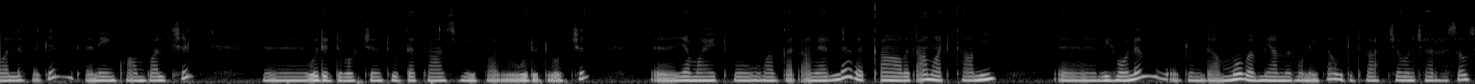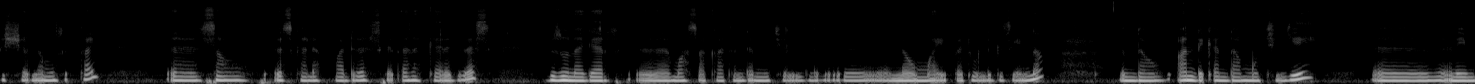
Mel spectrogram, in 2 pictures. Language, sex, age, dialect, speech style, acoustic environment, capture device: Amharic, female, 25-34, Ethiopia - Addis Ababa, relaxed; focused, silence, mobile / Linux / Chrome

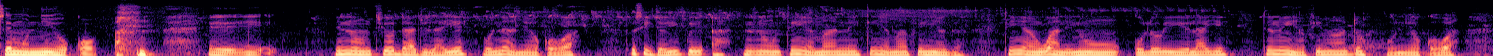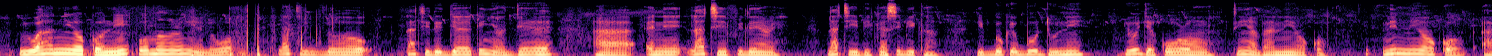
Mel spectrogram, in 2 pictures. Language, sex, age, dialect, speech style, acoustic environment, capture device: Yoruba, male, 25-34, Nigeria - Ibadan, relaxed; happy, nature; silence, mobile / Linux / Chrome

